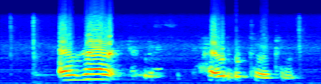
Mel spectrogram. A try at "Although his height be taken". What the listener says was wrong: Although his height. It's not hate, it's height.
